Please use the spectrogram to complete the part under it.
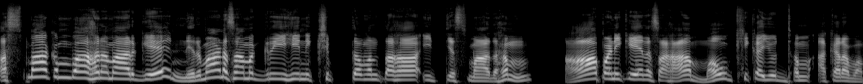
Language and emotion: Sanskrit, angry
